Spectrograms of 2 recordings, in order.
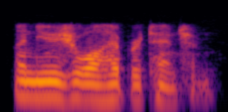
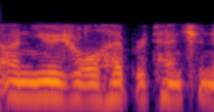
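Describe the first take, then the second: First: It has a pause before and after it. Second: It flows on without pauses around it. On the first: It is a voice command. "I had a pause at the beginning and end" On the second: It is ordinary dictated text. "when I use them in a sentence"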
